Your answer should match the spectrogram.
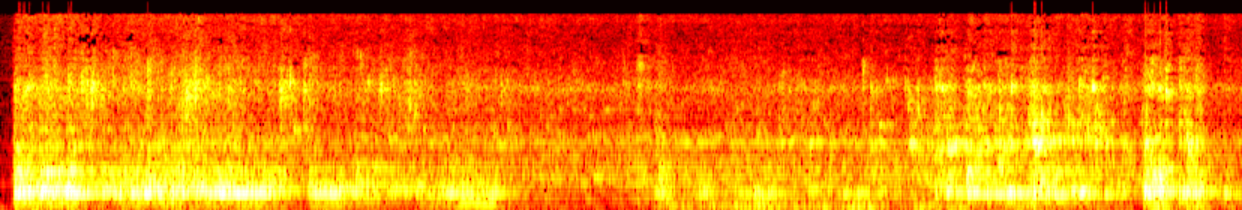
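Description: A powerful toilet flush roars loudly for several seconds, a forceful rush of water that eases into gurgling refill and then surges again near the end, with no voices.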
